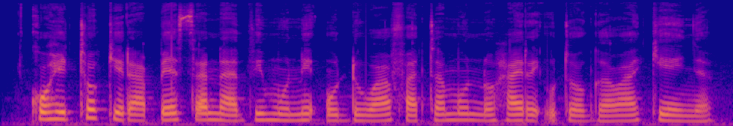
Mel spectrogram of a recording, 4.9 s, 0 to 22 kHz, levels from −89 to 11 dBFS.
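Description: Sharp single clicks at 1.14, 2.44 and 3.65 s in the speech most likely come from dropped samples: a fraction of a millisecond vanishes, so the waveform jumps abruptly, with no audible gap, unlike a dropout.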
